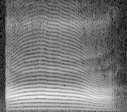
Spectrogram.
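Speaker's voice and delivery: "A" held long and loud; sustained, wide-open vowel "A"; letter sound A. Shown as a demonstration. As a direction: draw out an open "A" for learners. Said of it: "Eu tenho aqui depois a letra".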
